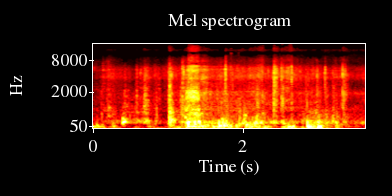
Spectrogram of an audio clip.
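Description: Items rustle and knock as a hand rummages through a cardboard box.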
